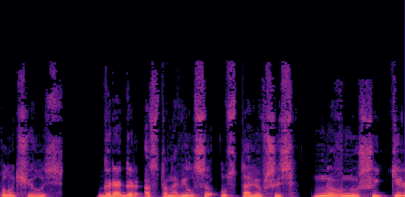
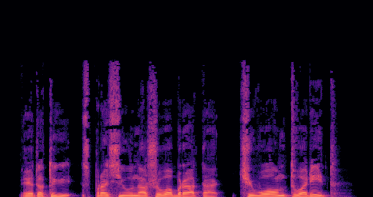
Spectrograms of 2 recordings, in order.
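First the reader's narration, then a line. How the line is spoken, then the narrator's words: Growled. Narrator (Russian): прорычал Григор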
